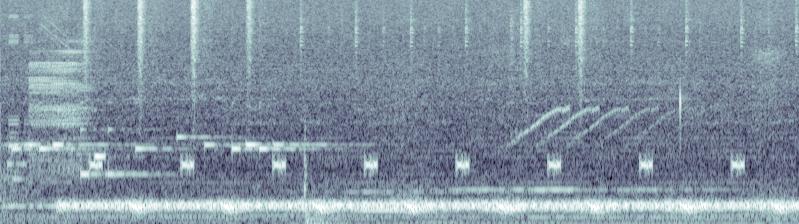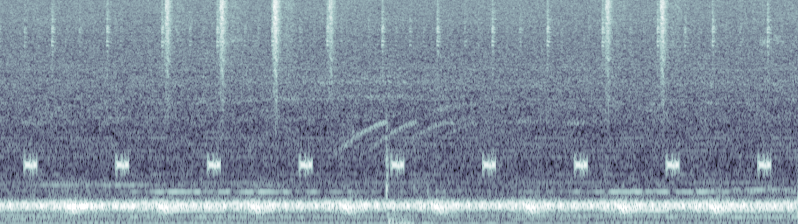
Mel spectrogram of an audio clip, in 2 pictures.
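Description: A video game beeps at a steady, regular pace.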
